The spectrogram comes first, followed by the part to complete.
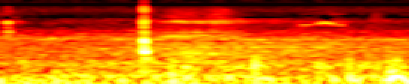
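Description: Multimeter probe tips scraping against a blade fuse's test points, with one sharp click partway through, over a low rumble. The probes are not yet making a good contact on the fuse.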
